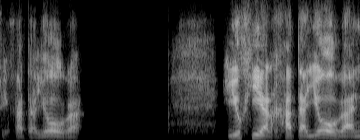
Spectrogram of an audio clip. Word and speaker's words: Hatha: You hear Hatha Yoga, and it's not Hatha Yoga, it's Hatha Yoga, ta, with the tongue curling up a little bit like this. Hatha Yoga.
